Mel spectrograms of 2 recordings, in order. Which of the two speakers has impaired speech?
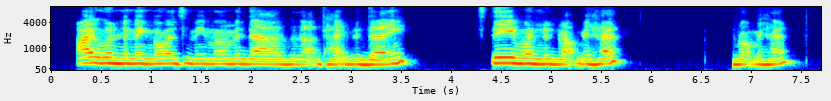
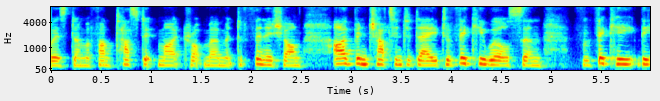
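The first: cerebral palsy; physical only, limited mobility since childhood, leg surgery, spinal curvature; cannot walk, wheelchair outside, walking slowly improving.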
